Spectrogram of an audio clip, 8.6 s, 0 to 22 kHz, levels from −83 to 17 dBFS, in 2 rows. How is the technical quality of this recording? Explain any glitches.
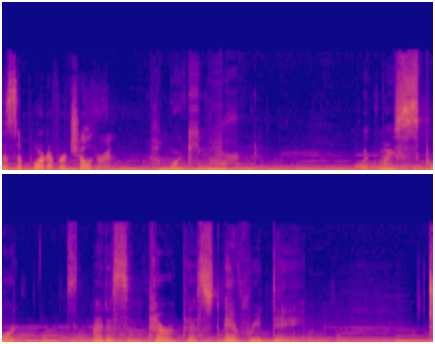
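The recording has two glitches of the same kind. From 1.79 to 2.35 s and again from 7.20 to 7.70 s there is robotic sound from repeated short buffers, a rigid metallic buzz at 100 Hz that loosely tracks the underlying sound. The likely cause is audio arriving too slowly, so playback loops the last 10 ms segment and skips most of the real signal. A waveform would show identical 10 ms cycles, and a spectrogram would show evenly spaced horizontal harmonics at multiples of 100 Hz.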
